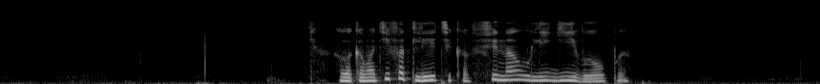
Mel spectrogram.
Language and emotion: Russian, neutral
